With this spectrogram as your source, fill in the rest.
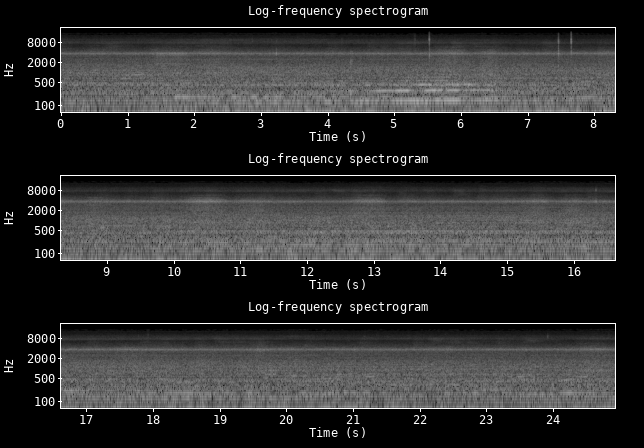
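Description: Metal parts clink and scrape as they are handled.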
